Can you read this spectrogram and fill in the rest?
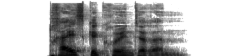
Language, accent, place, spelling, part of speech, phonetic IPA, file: German, Germany, Berlin, preisgekrönterem, adjective, [ˈpʁaɪ̯sɡəˌkʁøːntəʁəm], De-preisgekrönterem.ogg
- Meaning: strong dative masculine/neuter singular comparative degree of preisgekrönt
